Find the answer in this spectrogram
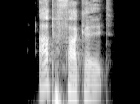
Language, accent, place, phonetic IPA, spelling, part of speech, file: German, Germany, Berlin, [ˈapˌfakl̩t], abfackelt, verb, De-abfackelt.ogg
- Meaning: inflection of abfackeln: 1. third-person singular dependent present 2. second-person plural dependent present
